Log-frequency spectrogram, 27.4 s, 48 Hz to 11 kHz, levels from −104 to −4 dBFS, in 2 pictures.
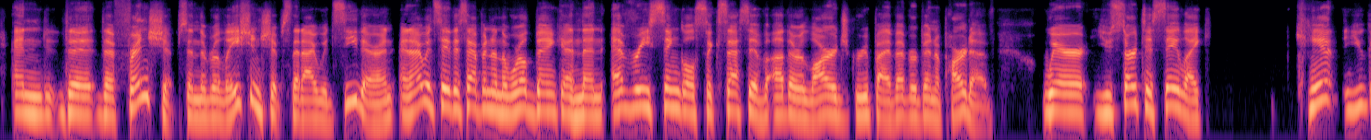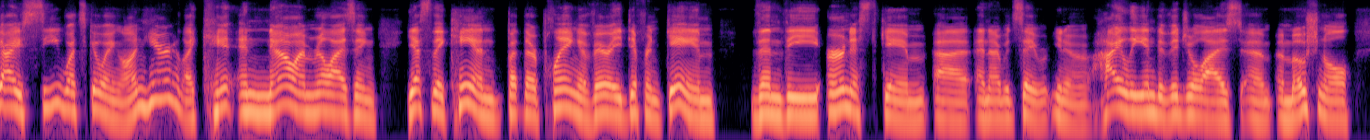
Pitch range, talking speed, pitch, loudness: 120-155 Hz, 180 wpm, 135 Hz, -26 LUFS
